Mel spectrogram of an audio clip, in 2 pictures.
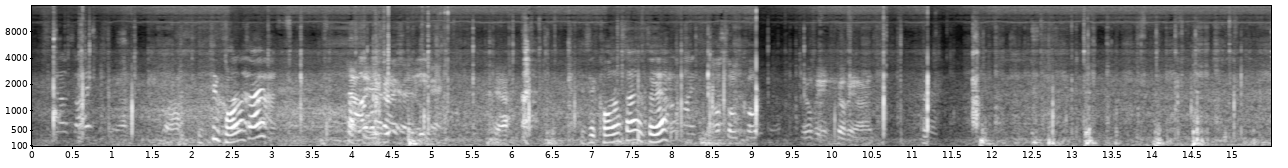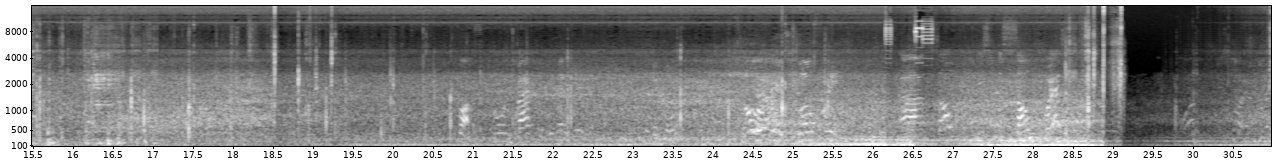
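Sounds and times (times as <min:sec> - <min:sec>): vehicle engine hum: 0:00.0 - 0:30.9
indistinct voices: 0:00.2 - 0:17.5, 0:20.7 - 0:28.9.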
